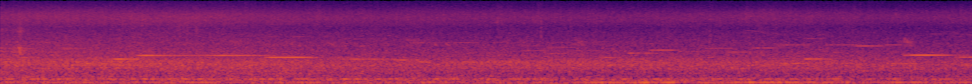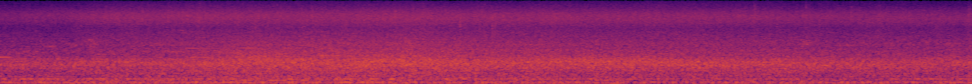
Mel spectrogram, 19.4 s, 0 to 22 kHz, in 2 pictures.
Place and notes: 鐵漢堡, Lieyu Township - Wind and Birds
In the woods, Wind, Birds singing, Garbage truck distant sound of music, Abandoned military facilities
Zoom H2n MS +XY
福建省, Mainland - Taiwan Border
